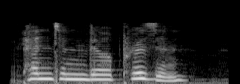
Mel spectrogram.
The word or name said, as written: pentonville prison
